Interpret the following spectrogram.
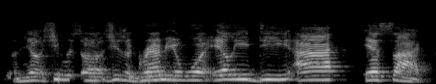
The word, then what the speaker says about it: Ledisi: You know, she's a Grammy Award, Ledisi. That's how I pronounce it.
